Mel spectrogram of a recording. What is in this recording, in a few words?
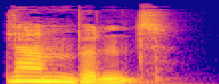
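"lambent", British English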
